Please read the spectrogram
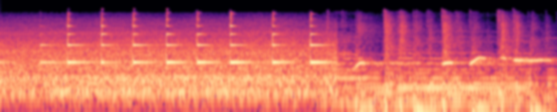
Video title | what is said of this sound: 한국만 사용하던 물건인데 한류 열풍에 덩달아 대박!｜한국에서만 구할 수 있어 외국인들이 사간다는 의외의 물건｜극한직업｜#골라듄다큐 | 이렇게 때려봤을 때 맑은 소리가 나는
